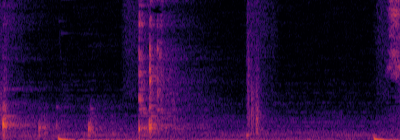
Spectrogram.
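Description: Several sharp clinks of a metal measuring cup knocking against a bowl as diced green bell pepper is tipped into a corn salad, over background music with a steady low beat.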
